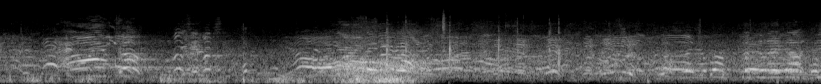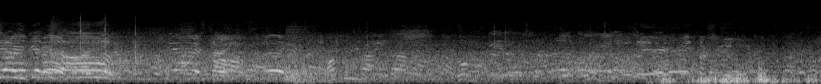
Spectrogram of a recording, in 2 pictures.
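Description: Young players shout and call to each other across an open outdoor pitch.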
